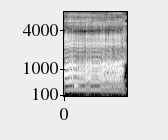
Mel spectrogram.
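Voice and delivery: a sudden, loud scream of terror from a frightened character; panicked scream. Acted. Deadbolt screams in terror at the slime, a loud panicked cry. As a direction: shriek like you've seen a monster. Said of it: "Deadbolt is screaming bloody murder".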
